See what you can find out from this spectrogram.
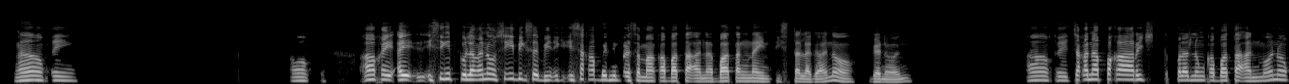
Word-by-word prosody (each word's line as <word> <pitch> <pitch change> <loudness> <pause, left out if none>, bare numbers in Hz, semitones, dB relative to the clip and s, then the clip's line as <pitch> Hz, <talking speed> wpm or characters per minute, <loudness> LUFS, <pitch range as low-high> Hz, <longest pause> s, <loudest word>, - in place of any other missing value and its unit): Ah, 190 +4 +3
okey. 185 -2 -5 2.1
Ok 170 -1 -4 0.5
okey, 220 +1 +3
ay 215 - +10 0.3
isingit 255 +3 0
ko 230 - +3
lang 225 -1 +6
ano, 240 0 +2
so 220 - -11
ibig 250 -3 -2
sabihin 200 -3 0
isa 210 +3 -1
ka 225 - -3
ba 210 -2 +1
din 205 - +1
sa 185 0 0
mga 165 -2 +1
kabataan 160 -3 +1
na 145 - -1
batang 150 +1 +2
90s 140 -2 -3
talaga 130 -1 0
'no, 140 -6 -2
gano'n? 125 +2 -3 1.1
Ah, 190 +1 -1
okey, 185 0 -5
tsaka 210 +5 0
napaka-rich 230 -2 +2 0.2
pala 195 0 +2
no'ng 195 0 -3
kabataan 180 -3 0
mo 185 +4 -2
'no, 215 -2 -1
190 Hz, 160 wpm, -24 LUFS, 160-220 Hz, 2.1 s, ay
